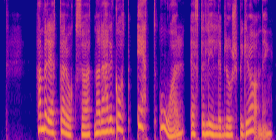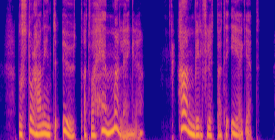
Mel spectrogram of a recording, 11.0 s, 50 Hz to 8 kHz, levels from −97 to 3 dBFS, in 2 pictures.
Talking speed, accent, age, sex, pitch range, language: 145 wpm, native, 40-59, female, 170-230 Hz, Swedish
